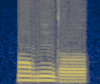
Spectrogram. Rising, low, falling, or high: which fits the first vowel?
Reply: high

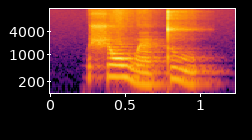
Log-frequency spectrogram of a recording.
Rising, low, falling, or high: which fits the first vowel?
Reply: high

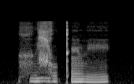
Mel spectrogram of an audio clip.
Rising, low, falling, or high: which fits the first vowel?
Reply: rising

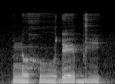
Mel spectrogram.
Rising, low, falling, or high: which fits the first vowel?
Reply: low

